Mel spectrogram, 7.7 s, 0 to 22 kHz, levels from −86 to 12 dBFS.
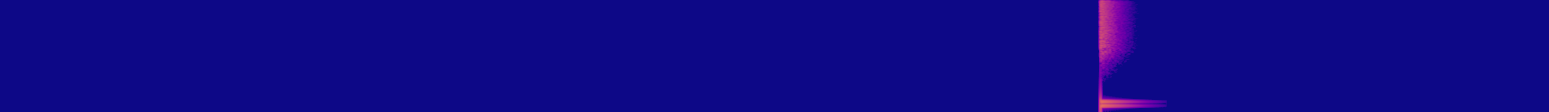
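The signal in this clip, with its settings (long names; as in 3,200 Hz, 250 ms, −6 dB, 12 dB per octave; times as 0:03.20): synth snare length 0.33 s, tones 240 Hz, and 380 Hz, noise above 3,500 Hz, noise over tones 8 dB, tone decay 0.37 s, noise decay 0.22 s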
